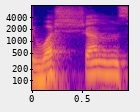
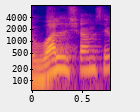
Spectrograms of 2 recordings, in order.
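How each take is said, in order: First: The l is silent and merges into the sh. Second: The l is clearly pronounced before the sh. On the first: The speaker calls it right. "لامش تلفظ نمیشه" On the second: The speaker calls it wrong. "باز غلطه"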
